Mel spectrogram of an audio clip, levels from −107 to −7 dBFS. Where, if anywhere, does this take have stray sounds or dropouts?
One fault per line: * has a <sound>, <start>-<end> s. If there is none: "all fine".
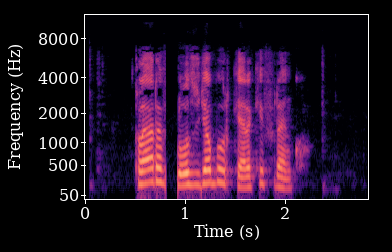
* has a dropout, 0.8-0.9 s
